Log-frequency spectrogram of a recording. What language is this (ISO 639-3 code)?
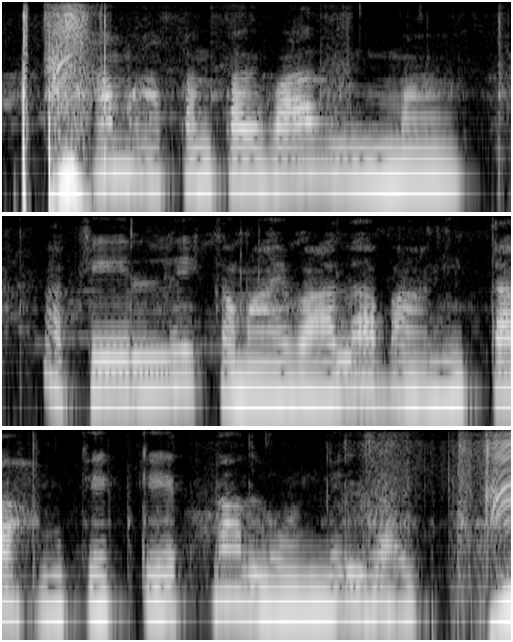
bho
